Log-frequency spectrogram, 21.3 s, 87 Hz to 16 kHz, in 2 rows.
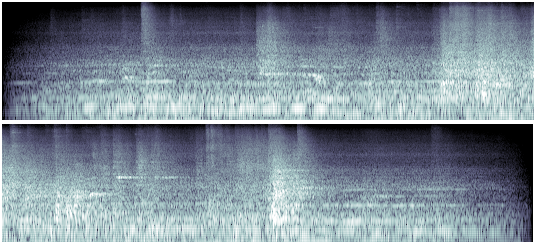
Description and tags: At the punt de reciclatge on Ramon Turro in Barcleona. Standing outside the warehouse door recording the muffled sound of the lads sorting the waste.
Recorded on a Tascam Dr-2D.
Campus-Gutenberg, Dr-2D, Engineering, Tascam, ecological, industial, machines, recycling, technology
